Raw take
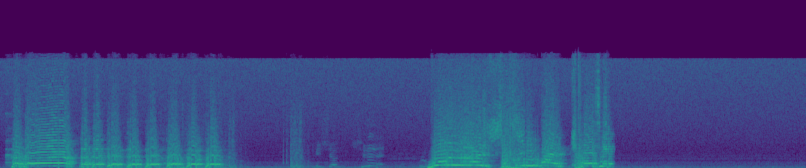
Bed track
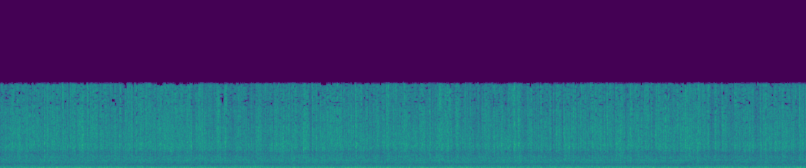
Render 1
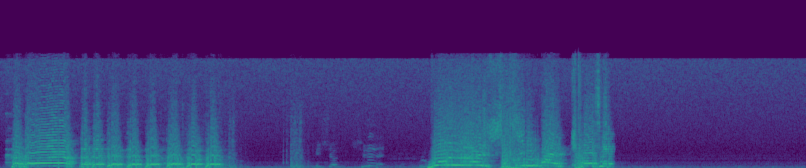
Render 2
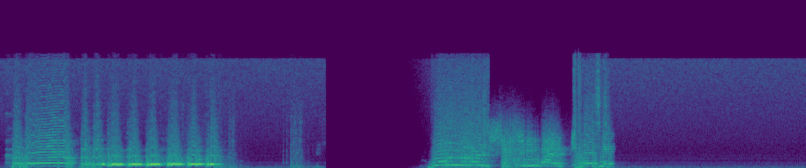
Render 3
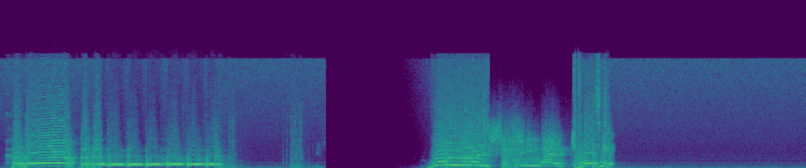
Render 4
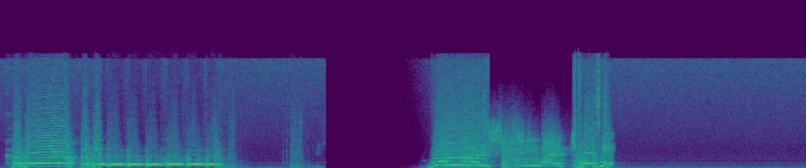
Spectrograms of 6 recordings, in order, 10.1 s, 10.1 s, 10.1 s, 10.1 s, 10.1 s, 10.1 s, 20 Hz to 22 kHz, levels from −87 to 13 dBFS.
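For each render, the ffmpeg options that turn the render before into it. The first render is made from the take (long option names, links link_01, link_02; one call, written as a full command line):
ffmpeg -i in.wav -af "afftdn=noise_reduction=6:noise_floor=-50" out.wav
ffmpeg -i in.wav -filter_complex "[0:a]asettb=1/sr,asplit=3[link_01][link_02][link_03];[link_01]atrim=end=1.284[link_04];[link_02]atrim=start=1.28:end=2.68,asetpts=PTS-STARTPTS,afade=type=in:duration=0.004:curve=qsin,afade=type=out:start_time=1.396:duration=0.004:curve=qsin,highpass=frequency=540:width_type=q:width=4.9[link_05];[link_03]atrim=start=2.676[link_06];[link_04][link_05]acrossfade=duration=0.004:curve1=hsin:curve2=qsin[link_07];[link_07][link_06]acrossfade=duration=0.004:curve1=qsin:curve2=hsin,asettb=1/sr,asplit=3[link_08][link_09][link_10];[link_08]atrim=end=6.124[link_11];[link_09]atrim=start=6.12:end=7.17,asetpts=PTS-STARTPTS,afade=type=in:duration=0.004:curve=qsin,afade=type=out:start_time=1.046:duration=0.004:curve=qsin,highpass=frequency=180:width=0.5412,highpass=frequency=180:width=1.3066,equalizer=frequency=190:width_type=q:width=4:gain=-9,equalizer=frequency=2500:width_type=q:width=4:gain=6,equalizer=frequency=3600:width_type=q:width=4:gain=6,lowpass=frequency=5000:width=0.5412,lowpass=frequency=5000:width=1.3066[link_12];[link_10]atrim=start=7.166[link_13];[link_11][link_12]acrossfade=duration=0.004:curve1=hsin:curve2=qsin[link_14];[link_14][link_13]acrossfade=duration=0.004:curve1=qsin:curve2=hsin,asplit=2[link_15][link_16];[link_15]atrim=end=4.08,asetpts=PTS-STARTPTS,afade=type=out:start_time=4.076:duration=0.004:curve=hsin[link_17];[link_16]atrim=start=4.08,asetpts=PTS-STARTPTS,afade=type=in:duration=1.39:curve=exp[link_18];[link_17][link_18]concat=n=2:v=0:a=1" out.wav
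ffmpeg -i in.wav -af "acontrast=89,alimiter=limit=-13.5dB:level=0:latency=1:release=66" out.wav
ffmpeg -i in.wav -af "volume=-2.5dB" out.wav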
